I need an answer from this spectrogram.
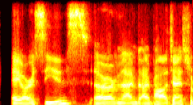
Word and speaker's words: Arceus: days to get Arceus it's pronounced a RC who's actually a RC use arm and I apologize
